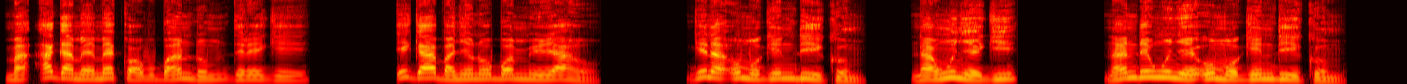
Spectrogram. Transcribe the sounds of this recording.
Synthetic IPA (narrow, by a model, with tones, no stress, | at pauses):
ma˨ʔa˦ɡa˨m̩˨e˨me˦kɔ˨ɡ͡bʊ˨ɡ͡ba˨n̩˦dʊ˨m̩˦dɪ˦ɾɪ˦ɡɪ˦ | ɪ˦ɡa˨a˦ba˨ɲe˦nʊ˦ɡ͡bɔ˦m̩˦mi˦ɾi˦a˦ɦʊ̰˨ | ɡɪ˦na˨ʊ˦mʊ˨ɡɪ˦n̩˦di˦i˨ko̰˨m̩˨ | na˨ŋʷu˦ɲe˨ɡi˦ | na˨n̩˦dɪ˦ŋʷu˦ɲe˨ʊ˦mʊ˨ɡɪ˦n̩˦di˦i˨ko̰˨m̩˨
